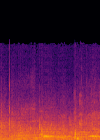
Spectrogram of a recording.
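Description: Ice rink sound during hockey play: a player's long held shout across the ice, over the scrape of skates, with a sharp stick knock about one and a half seconds in.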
